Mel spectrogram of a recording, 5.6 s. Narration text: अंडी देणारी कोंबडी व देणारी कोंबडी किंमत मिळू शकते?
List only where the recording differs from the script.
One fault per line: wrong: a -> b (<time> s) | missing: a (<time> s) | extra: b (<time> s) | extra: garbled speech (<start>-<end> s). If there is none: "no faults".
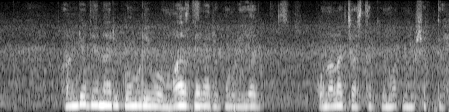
extra: मांस (2.0 s)
extra: यात कोणाला जास्त (3.1 s)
